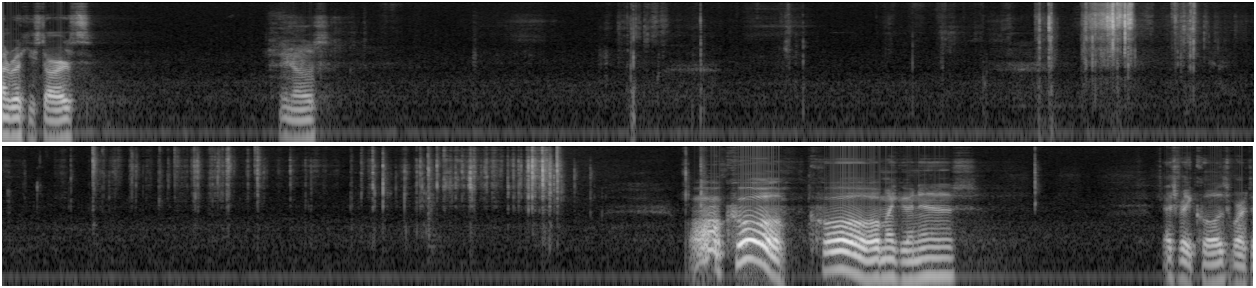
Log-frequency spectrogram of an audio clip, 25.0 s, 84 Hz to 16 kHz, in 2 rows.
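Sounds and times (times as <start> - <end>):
cards rustling and clicking: 9.4 - 18.5
wrapper ripping: 10.4 - 12.2, 13.4 - 18.5.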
